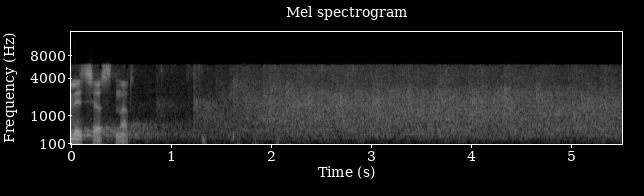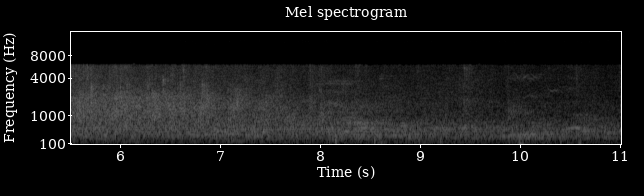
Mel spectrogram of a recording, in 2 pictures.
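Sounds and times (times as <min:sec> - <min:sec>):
audience applauding: 0:01.1 - 0:08.6.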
